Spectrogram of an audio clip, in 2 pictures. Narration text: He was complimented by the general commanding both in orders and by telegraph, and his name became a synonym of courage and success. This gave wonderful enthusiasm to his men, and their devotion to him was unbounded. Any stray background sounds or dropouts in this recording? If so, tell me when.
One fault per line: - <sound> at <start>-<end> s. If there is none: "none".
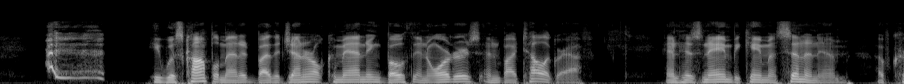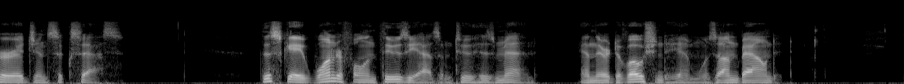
- laugh at 0.5-1.1 s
